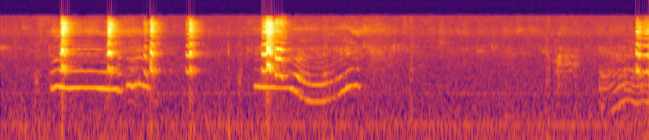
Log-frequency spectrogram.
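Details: Tibetan Terrier named Lamleh talking to his toy indoors: a quick run of short, high squeaky yelps, then a long wavering whine that dips and rises, and another whine starting at the end.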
